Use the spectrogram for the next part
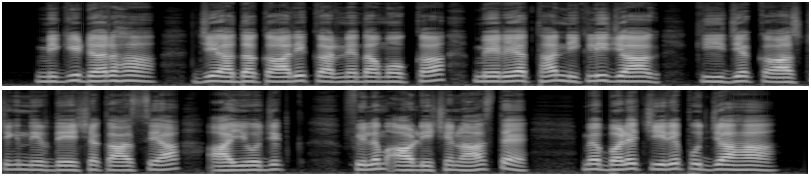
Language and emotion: Dogri, fearful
